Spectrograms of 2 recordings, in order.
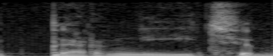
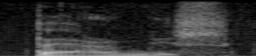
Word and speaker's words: Pernice: No, non ho bevuto, però c'è questa così divertente, come dire, sequenza, perché come dicevo prima, se avessi dovuto pronunciare in italiano il cognome sarebbe Pernice, ma qui sono americani, diciamo Pernice, come invece i Felice Brothers diventano Felice Brothers,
